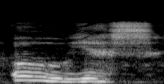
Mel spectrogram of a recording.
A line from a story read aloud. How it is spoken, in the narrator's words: hissed, animated with lust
